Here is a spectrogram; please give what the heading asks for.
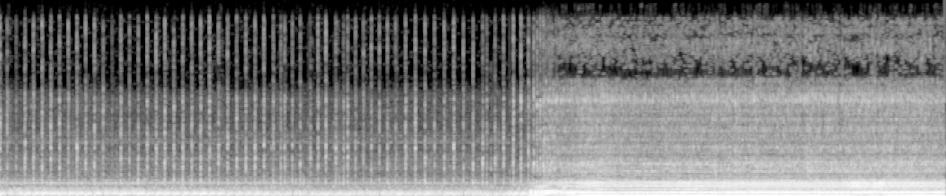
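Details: Two-stroke leaf blower with low compression: it buzzes unevenly, then reaches a steadier, higher pitch as the carburetor screws are adjusted far from normal settings to compensate for reduced airflow.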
